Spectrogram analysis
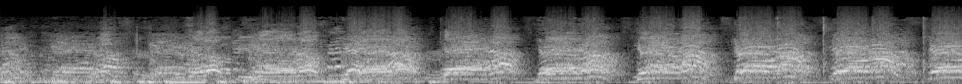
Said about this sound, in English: Get out, they scream to the mask-checking, social distancing cops, and the health inspectors end up getting out. They did.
